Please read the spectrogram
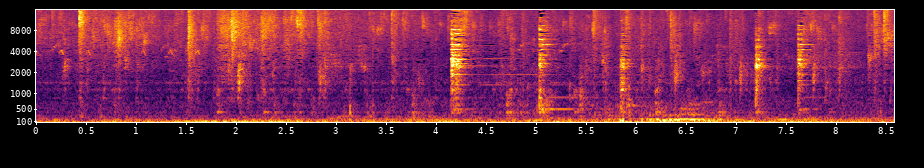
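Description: Steel ladle stirring and scraping in a metal pan on a gas stove: scattered light clinks and scrapes, with one louder ringing clink about four seconds in, over a low steady hum.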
